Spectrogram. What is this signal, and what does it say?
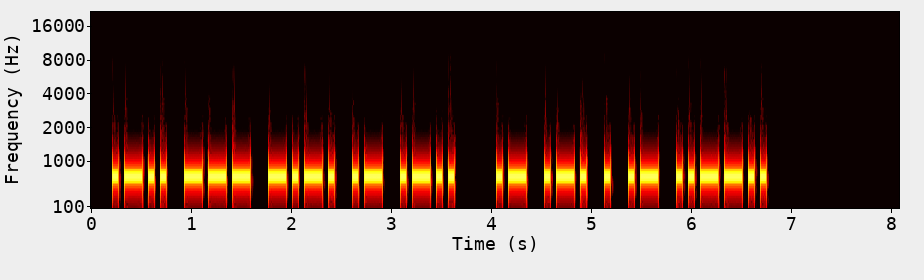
Morse code, heard as a keyed tone, about 20 wpm, 700 Hz. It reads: LOCAL AREA?
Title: Sentences from Top 1000 Words - Review Part 3 - 20wpm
